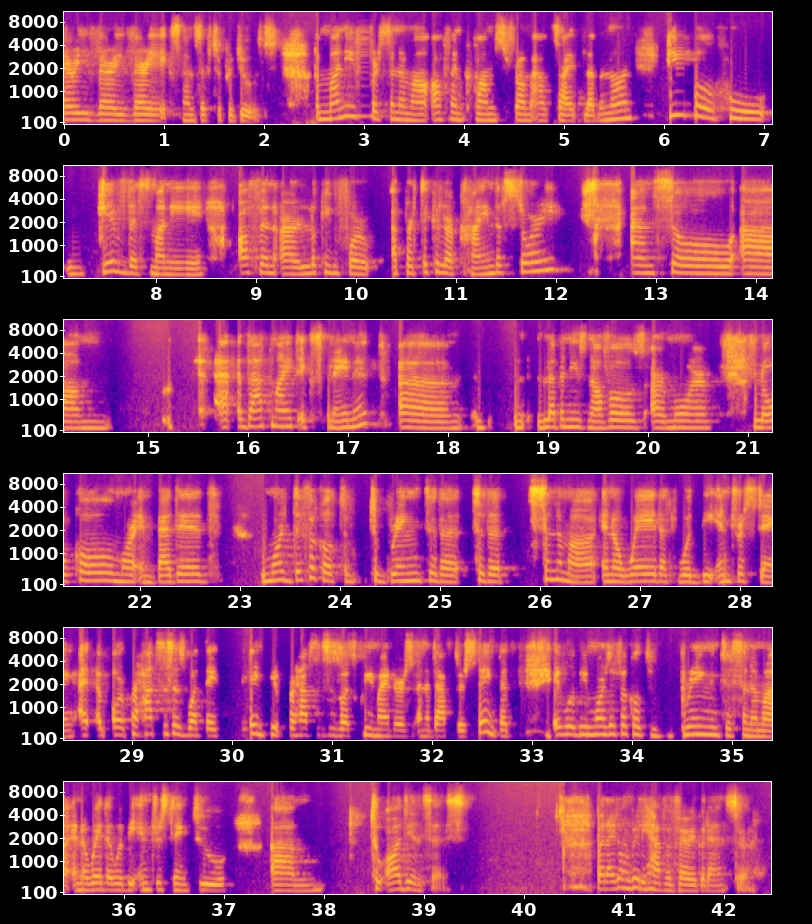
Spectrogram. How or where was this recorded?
video call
